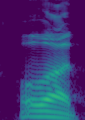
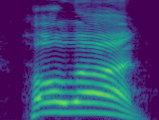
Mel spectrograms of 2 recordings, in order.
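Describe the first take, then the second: First: Said in the usual way. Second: High, loud hold on; loud call. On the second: Real, not acted. Audio dropped, calling to Jeff.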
